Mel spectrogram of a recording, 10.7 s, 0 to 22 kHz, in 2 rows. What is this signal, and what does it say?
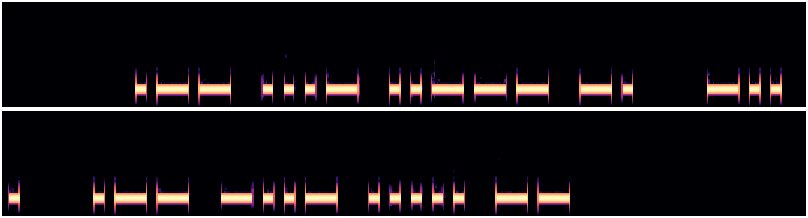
Morse code, heard as a keyed tone, about 17 wpm, 700 Hz. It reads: WV2N DE WX5M
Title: USA Callsign DE Callsign - 4 Characters - 17wpm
